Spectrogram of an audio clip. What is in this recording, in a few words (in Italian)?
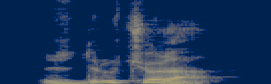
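"sdrucciola", dialettale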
